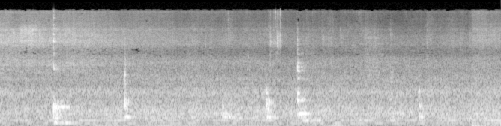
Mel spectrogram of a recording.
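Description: Onion-tomato masala sizzling in oil in a nonstick kadai, with a little water just added, while a flat plastic spatula stirs it. A few short scrapes and taps of the spatula against the pan stand out over the steady sizzle.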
